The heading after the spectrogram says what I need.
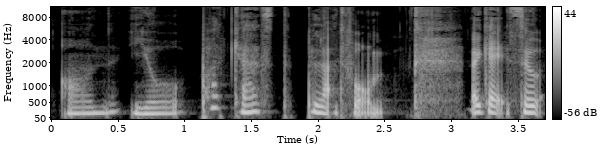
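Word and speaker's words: haut: pronounced o and finally o spelled h a u t means high or toe the letter H is silent and again the letters a and u together are pronounced o and also the final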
